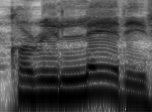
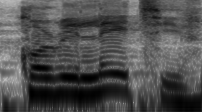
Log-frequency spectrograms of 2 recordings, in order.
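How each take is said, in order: First: The t is tapped like a quick r. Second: The t is a clear t sound. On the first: "mais en anglais américain, on va lire correlative. C'est ce que nous appelons la vibration" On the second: "En anglais britannique, on va dire, on va lire correlative"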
